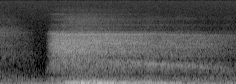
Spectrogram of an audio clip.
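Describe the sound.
A deep breath is drawn in, a single soft, airy inhale that starts abruptly and then stretches out and tapers over about two seconds, quiet and alone.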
